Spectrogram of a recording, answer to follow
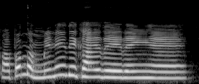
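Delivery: put-on worried little girl calling for mummy. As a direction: play a small girl looking for her mother. Child [name] speaks.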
